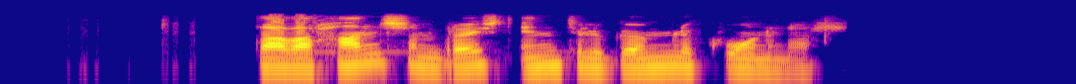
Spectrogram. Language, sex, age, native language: Icelandic, male, 20-29, Italian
